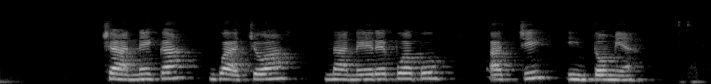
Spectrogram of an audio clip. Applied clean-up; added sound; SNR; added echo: neural mask model Resemble Enhance denoiser.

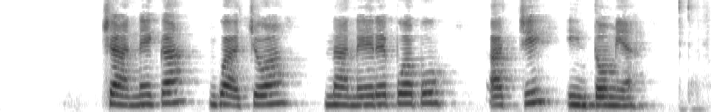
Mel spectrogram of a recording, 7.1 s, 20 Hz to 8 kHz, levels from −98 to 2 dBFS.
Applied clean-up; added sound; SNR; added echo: neural mask model DeepFilterNet 3.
